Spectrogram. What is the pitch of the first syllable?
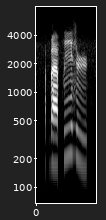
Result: low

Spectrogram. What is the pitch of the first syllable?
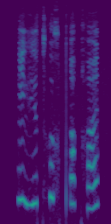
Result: falling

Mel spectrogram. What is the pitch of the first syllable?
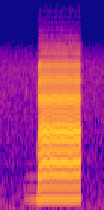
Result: high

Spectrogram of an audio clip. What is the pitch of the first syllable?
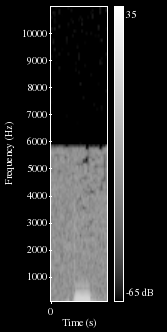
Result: high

